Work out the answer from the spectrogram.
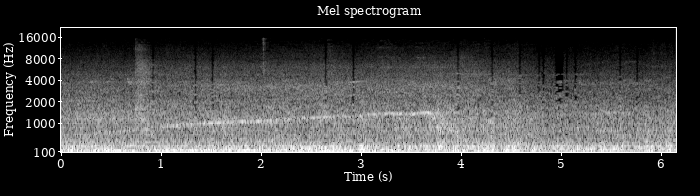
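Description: Seibu 2000 series electric train pulling out and accelerating away, a steady low running rumble. A motor whine rises in pitch over the first few seconds, then drops away.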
